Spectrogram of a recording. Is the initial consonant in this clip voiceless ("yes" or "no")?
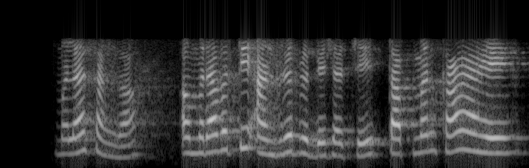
no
